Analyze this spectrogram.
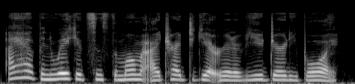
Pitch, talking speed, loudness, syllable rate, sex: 215 Hz, 270 wpm, -18 LUFS, 6.1 syllables/s, female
